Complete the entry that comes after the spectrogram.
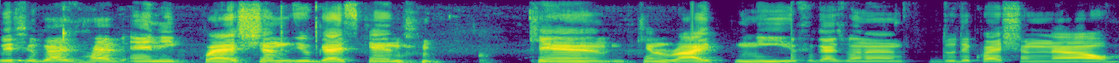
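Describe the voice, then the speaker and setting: In a very clean recording with a silent background, a man with a strong non-native accent speaks at a fairly slow pace and a medium pitch, with ordinary pitch variation. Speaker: software trainer. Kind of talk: training session. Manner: halting.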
